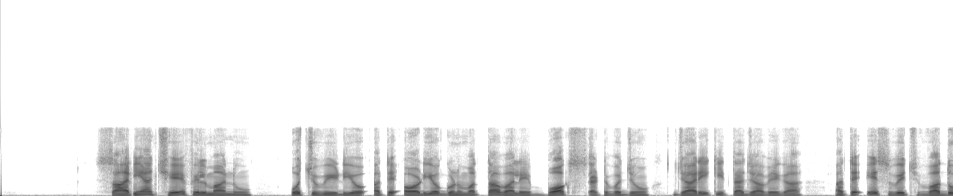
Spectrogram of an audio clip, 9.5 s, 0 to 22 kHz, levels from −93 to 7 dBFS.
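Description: At 1.30 to 1.35 s, just before "ਛੇ ਫਿਲਮਾਂ ਨੂੰ ਉੱਚ", and again at 5.85 to 5.90 s, before "ਵਜੋਂ ਜਾਰੀ ਕੀਤਾ ਜਾਵੇਗਾ", there is short concealed packet loss. About 40 ms of audio failed to arrive, and the receiver patched roughly 32 ms by extending the preceding sound before fading back in. Each patch is heard as a brief smear or wobble. On a spectrogram, the harmonics run flat and repetitive across the gap. The waveform shows a too-regular stretch, all against a band that stops at 8 kHz, which fits the G.722 call path.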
